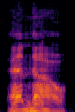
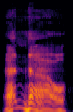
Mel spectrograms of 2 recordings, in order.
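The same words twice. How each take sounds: First: Louder, showy American record-host intro; hint of a brash American MC; American announcer. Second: High, loud American intro; cheesy American record host; American announcer. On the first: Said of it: "said an American voice on the record". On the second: Acted. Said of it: "said the voice from the record player".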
